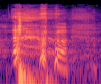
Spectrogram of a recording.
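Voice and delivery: loud high laugh; laughing at the awkward confession; high burst of laughter. Real, not acted. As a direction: let a big laugh break out. Laugh after confession story.

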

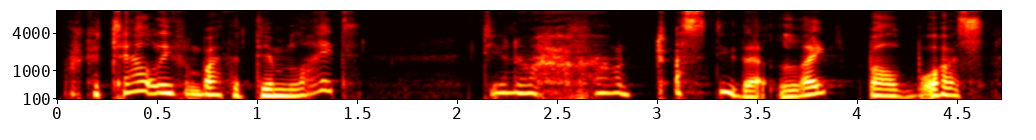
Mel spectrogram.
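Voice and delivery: high-pitched, agitated storytelling; distraught confession. Acted. Upset man recounting his night to a friend, distraught.

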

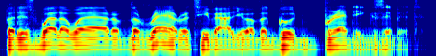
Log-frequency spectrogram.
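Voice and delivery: ordinary delivery

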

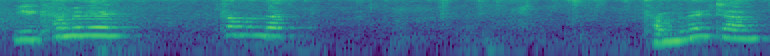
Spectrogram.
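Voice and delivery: high sing-song coaxing call to a dog. Real, not acted. Host calls her dog Lou in from outside, high coaxing pet voice. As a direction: coax her in with a lilting pet voice.

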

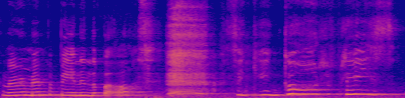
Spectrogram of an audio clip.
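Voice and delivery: real tears rising in a church testimony; tearful. Real, not acted. Retelling despair, holding back tears.

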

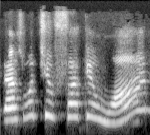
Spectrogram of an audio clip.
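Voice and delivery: high, drawn-out indignant question; retold exasperated challenge. Fed-up customer to the clerk who ignored them, retold exasperated challenge. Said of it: "cuando le dije así".

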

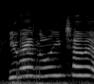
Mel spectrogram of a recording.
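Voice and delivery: high, wide-eyed imitation; imitating the lady realizing they are cousins; mock surprise. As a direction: squeak the question up high.

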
